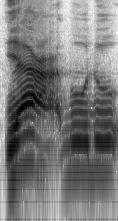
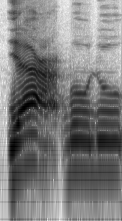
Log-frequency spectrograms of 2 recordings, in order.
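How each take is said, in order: The two takes are said the same way.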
